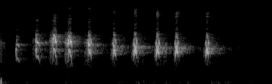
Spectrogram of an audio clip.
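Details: Male sooty-headed bulbul calling a rival, giving about nine harsh, bubbly chattering notes in quick succession over two seconds, then falling silent.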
